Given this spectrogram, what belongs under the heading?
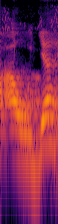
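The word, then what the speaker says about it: أوجه: Itu bacanya aujuh lah bidzamil jim. Jamak daripada wajhun. Kalau aujah itu isim tabdal daripada wajhun.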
